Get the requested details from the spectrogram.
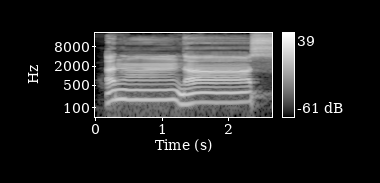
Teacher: نون پر تشدید ہے، غنہ کریں گے، ناک سے پڑھیں گے، الناس، اور سین کی آواز میں سیٹی نکالیں گے، الناس، اس طرح۔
